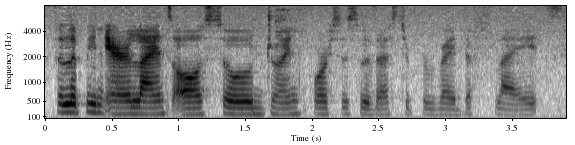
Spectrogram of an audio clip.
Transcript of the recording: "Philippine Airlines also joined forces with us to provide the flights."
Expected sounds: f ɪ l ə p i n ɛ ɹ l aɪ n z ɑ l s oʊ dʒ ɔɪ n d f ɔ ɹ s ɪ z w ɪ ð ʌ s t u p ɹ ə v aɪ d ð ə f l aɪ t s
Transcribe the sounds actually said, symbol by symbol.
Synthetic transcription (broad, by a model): f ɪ l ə p i n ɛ ɹ l aɪ n s ɑ l s oʊ dʒ ɔɪ n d f ɔ ɹ s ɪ s w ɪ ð ʌ s t u p ɹ ə v aɪ d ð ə f l aɪ t s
